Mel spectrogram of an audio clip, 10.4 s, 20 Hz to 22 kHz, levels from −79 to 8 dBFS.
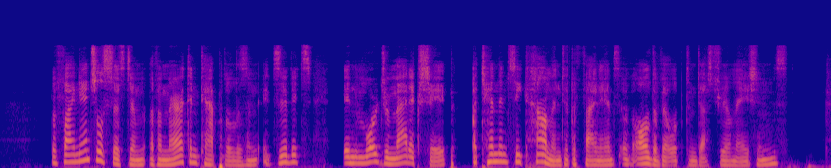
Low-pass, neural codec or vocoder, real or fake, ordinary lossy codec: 7.2 kHz; codec, 24 kHz, 1 kbps, SNAC; fake; MP3, 48 kbps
